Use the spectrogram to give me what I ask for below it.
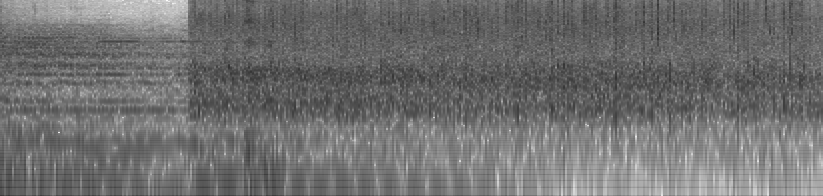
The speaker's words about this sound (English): I want you to put your hands together and welcome my friend, Dr. Fred Lowry, to the stage.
